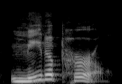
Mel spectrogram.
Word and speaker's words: Nina Pearl: Nina Pearl.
